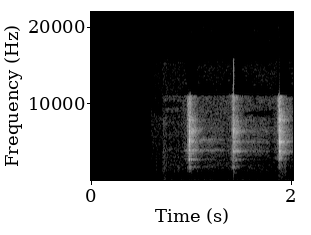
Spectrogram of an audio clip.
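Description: Three evenly spaced count-in clicks, a little over two a second, starting about a second in after near silence. They set the tempo for the band track that follows.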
